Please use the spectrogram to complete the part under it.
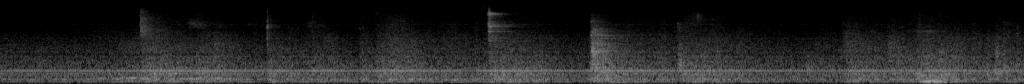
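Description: A young woman speaks quietly into a microphone in a large hall.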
